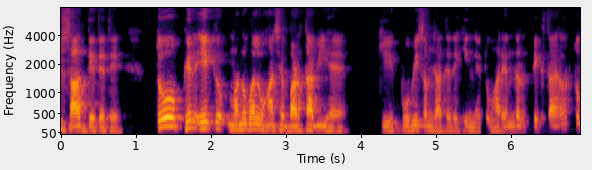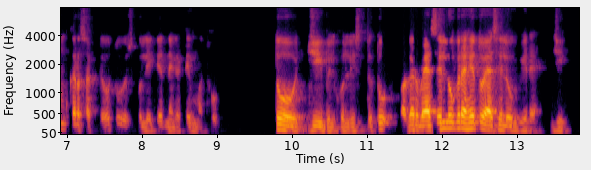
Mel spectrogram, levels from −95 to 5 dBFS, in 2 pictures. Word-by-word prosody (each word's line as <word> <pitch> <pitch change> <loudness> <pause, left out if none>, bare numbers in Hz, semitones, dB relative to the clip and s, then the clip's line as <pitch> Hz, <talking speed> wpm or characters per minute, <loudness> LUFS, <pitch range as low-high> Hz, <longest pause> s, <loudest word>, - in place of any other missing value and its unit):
साथ 105 -1 +3
देते 100 -1 -2
थे। 90 -1 -7 0.5
तो 175 +4 +5 0.3
फिर 165 +3 +2
एक 155 0 -2 0.2
मनोबल 130 +3 +1
वहाँ 115 -1 -2
से - - -2
बढ़ता 105 +3 +3
भी 105 - -5
है 95 -2 -6 0.6
कि 100 -1 -9 0.2
वो 105 - -6
भी 115 +2 -5
समझाते 100 -3 -8
थे 95 - -10
कि 100 +1 -14
नहीं 95 0 -12
तुम्हारे 95 +2 -7
अंदर 100 +2 -7 0.2
दिखता 115 - -6
है 105 - -5
और 135 - -13
तुम 140 -1 -8
कर - - 0
सकते - - -14
हो - - -9
तो - - -13
इसको - - -18
लेके 95 +4 -10
नेगेटिव 90 +2 -13
मत 80 - -20
हो। - - -19 0.7
तो 110 -8 +2
जी, 105 -1 -2
बिल्कुल। 90 +1 -9
इस 95 0 -13
त - - -11
तो 145 - -1 0.3
अगर 120 - +2
वैसे 110 +6 +6
लोग 155 0 +1
रहे, 145 +1 +7
तो 150 - +4
ऐसे 125 - +5
लोग 100 -3 -3
भी 95 - -10
रहे। - - -11 0.2
जी। 95 0 -13
105 Hz, 215 wpm, -21 LUFS, 95-120 Hz, 0.7 s, रहे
